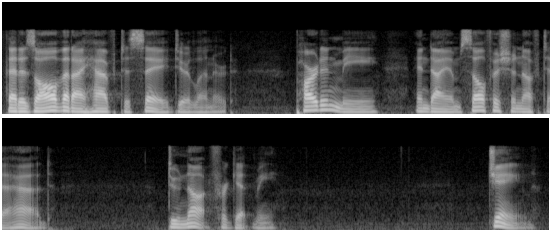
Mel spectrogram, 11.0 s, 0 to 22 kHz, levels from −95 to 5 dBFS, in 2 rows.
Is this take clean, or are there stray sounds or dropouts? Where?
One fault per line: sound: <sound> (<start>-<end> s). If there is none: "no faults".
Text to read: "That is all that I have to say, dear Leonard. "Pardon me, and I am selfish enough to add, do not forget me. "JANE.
no faults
